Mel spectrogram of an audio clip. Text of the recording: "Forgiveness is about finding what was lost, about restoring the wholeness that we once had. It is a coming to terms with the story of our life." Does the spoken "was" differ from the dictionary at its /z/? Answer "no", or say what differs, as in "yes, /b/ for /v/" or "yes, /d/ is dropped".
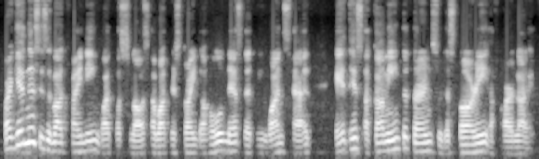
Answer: yes, /s/ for /z/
